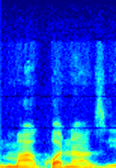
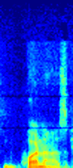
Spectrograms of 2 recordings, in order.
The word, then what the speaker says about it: Mkhwanazi: them to pronounce Mkhwanazi, they will put an A after M. Uh they will say "Makhwanazi" and there's no A, it's Mkhwanazi, M K H.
